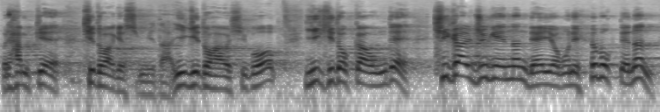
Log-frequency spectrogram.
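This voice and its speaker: Korean-speaking pastor preaching in an echoing hall. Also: male voice, on the high side, animated, normal speed. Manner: emphatic preaching with rhetorical questions. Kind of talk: sermon. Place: church sanctuary. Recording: echoey church hall with long reverb.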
